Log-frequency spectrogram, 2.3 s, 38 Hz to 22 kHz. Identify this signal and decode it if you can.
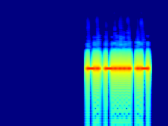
Morse code, heard as a keyed tone, about 40 wpm, 700 Hz. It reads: N6A
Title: All Cut Numbers - 3-Digit 40wpm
